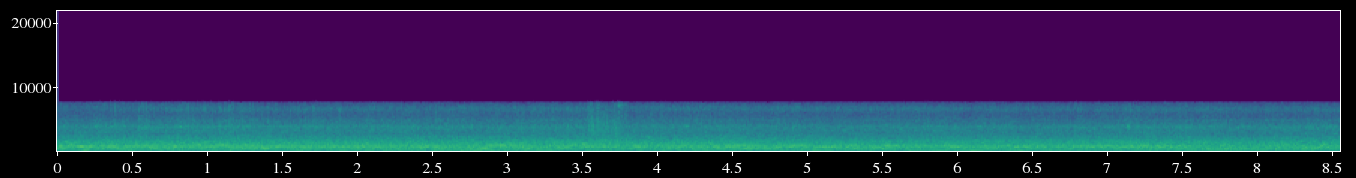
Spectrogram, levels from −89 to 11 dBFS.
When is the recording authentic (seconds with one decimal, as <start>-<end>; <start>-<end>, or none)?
0.0-8.6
